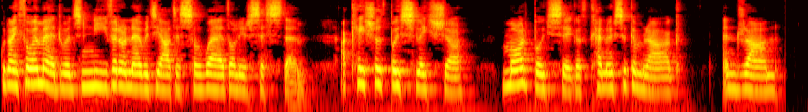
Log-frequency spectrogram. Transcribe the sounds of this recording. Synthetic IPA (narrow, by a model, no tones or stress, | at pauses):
ɡ̥wnajθɔɛmɛdwɪdznivɛɾɔnɛwɪdjadɛsəlˠwɛðɔlˠirsɪstɛ̰m | a̰kʰejʃʊðbojslejʃɔ | mɔrbʊjsɪɡɔð̥kʰənʊjsəɡəmraːɡ | ə̰nran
